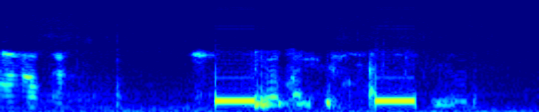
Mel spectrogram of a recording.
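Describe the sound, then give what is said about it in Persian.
A telephone call disconnecting: two steady, identical mid-pitched beeps of a disconnect tone, separated by a brief gap, with muffled voice fragments over the line around them. “تلفن قطع شد.”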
